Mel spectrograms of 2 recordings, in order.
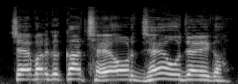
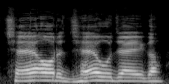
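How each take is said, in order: First: Said in the usual way. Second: Slow and lower, repeated for note taking; slow dictation. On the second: Shown as a demonstration. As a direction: say छ और झ हो जाएगा slowly so they can write it. (धीमे से दोहराते हुए) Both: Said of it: "repeated for dictation".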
